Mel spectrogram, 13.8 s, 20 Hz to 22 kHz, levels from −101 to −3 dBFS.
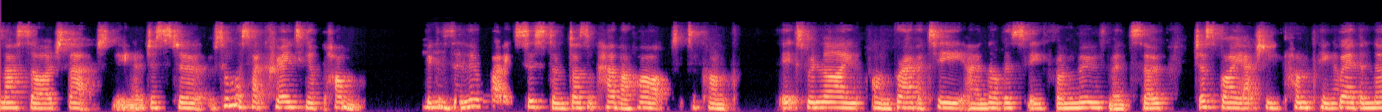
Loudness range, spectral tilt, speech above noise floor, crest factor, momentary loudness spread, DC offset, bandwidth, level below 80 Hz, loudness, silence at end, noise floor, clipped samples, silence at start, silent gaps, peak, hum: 2 LU; -5 dB/octave; 55 dB; 10 dB; 5 LU; 0.2%; 10 kHz; -52 dBFS; -17 LUFS; 0 s; -72 dBFS; under 0.1%; 0 s; none; -6 dBFS; none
